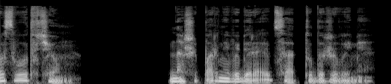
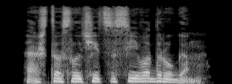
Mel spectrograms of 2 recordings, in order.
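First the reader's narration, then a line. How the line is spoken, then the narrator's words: Rather sharp question. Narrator (Russian): спросил довольно резко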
